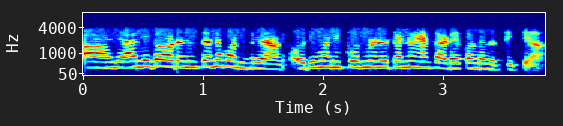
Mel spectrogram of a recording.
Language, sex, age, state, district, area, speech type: Malayalam, female, 18-30, Kerala, Thrissur, urban, conversation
